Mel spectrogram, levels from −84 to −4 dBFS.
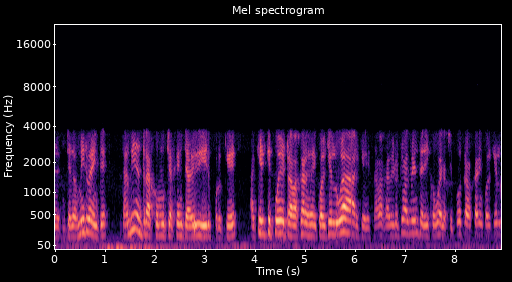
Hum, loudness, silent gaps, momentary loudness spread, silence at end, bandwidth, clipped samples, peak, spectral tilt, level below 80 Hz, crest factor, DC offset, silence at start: none; -25 LUFS; none; 13 LU; 0 s; 4 kHz; under 0.1%; -8 dBFS; -8 dB/octave; -56 dBFS; 18 dB; under 0.1%; 0 s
